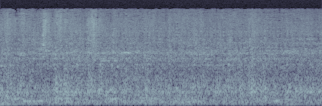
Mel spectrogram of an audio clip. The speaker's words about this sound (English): The vibrations of the train are strong, yet soothing.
